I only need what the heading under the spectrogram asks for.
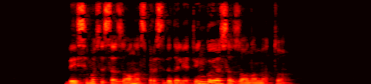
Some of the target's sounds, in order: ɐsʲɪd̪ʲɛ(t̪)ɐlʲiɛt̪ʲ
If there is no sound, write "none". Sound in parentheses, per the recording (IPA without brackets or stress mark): d̪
